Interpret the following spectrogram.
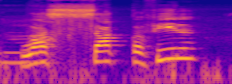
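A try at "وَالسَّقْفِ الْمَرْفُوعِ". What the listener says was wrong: hindi, ito ay qaf. Wasaqfil marfu.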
